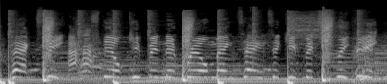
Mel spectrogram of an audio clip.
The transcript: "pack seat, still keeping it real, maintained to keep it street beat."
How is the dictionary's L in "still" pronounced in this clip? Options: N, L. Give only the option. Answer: L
